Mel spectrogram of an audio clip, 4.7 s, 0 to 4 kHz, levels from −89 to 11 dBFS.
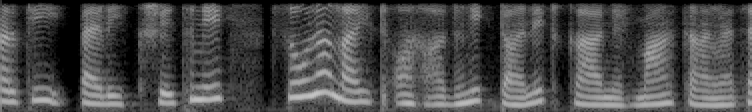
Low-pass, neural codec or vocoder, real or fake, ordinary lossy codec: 3.6 kHz; codec, 16 kHz, 0.5 kbps, FunCodec, trained on Chinese and English, 25 frames a second; fake; none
